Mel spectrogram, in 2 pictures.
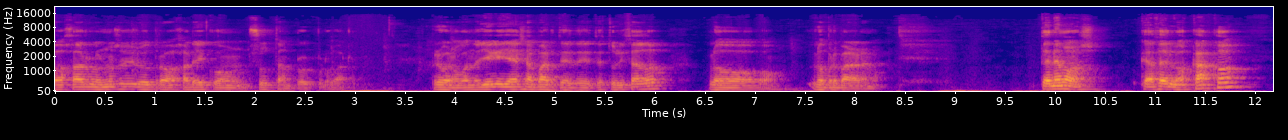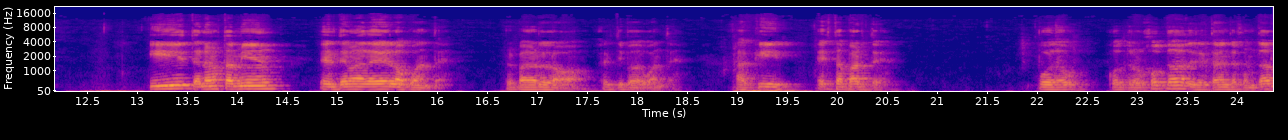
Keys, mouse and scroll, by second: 18.9 right click, 19.5 right click, 20.3 right click, 20.9 right click, 21.5 right click, 22.0 shift+right click, 23.7 ctrl+j.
